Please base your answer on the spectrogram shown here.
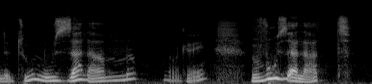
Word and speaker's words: vous allâtes: Vous allâtes, same thing, la liaison. So final S here and final S here is not pronounced.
